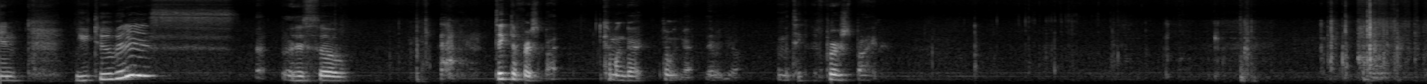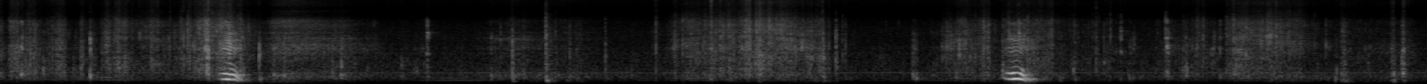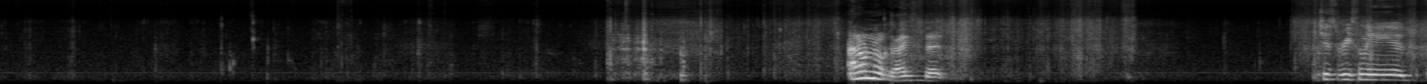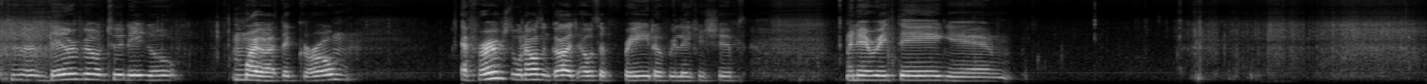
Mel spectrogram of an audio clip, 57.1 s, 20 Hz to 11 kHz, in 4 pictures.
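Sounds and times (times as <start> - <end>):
lip smacking and crinkling: 9.7 - 12.5, 13.2 - 16.9, 23.4 - 34.6, 53.0 - 57.0
crisp crunching: 10.2 - 12.5, 13.2 - 17.1, 20.8 - 22.8, 23.4 - 29.4, 33.7 - 40.1, 41.4 - 45.3, 54.2 - 57.0
person chewing food: 23.4 - 34.1.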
